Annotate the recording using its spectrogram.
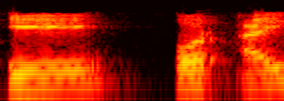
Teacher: जो ए और आई स्वर है वो कंठ और तालु 2 उच्चारण स्थानों के मिश्रण से बोला जाते हैं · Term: कंठ तालु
